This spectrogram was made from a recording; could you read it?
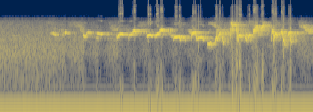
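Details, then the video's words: Narcissus flycatcher singing: after a soft opening whistle, a rapid run of clear, warbled notes between mid and high pitch, varied and tumbling, rising and falling quickly, ending on a sustained high note. "黃眉黃鶲/Narcissus Flycatcher(Ficedula narcissina)singing"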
